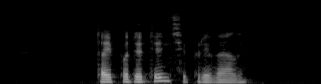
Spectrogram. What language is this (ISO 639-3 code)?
ukr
